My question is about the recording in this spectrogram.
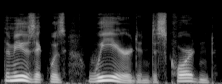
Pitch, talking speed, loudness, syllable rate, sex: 135 Hz, 160 wpm, -17 LUFS, 4.6 syllables/s, female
